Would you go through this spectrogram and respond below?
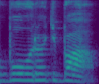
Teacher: відбувається вплив дзвінкого б на глухий т і відбувається явище одзвінчення. Тобто звук ти м'який перетворюється на свою пару дмякий.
